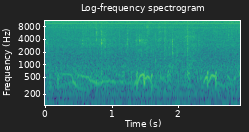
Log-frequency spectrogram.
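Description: Kazan crossed with Old German Owl pigeons cooing close by, soft rolling coos repeating in short warbling bursts over a quiet background hum.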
